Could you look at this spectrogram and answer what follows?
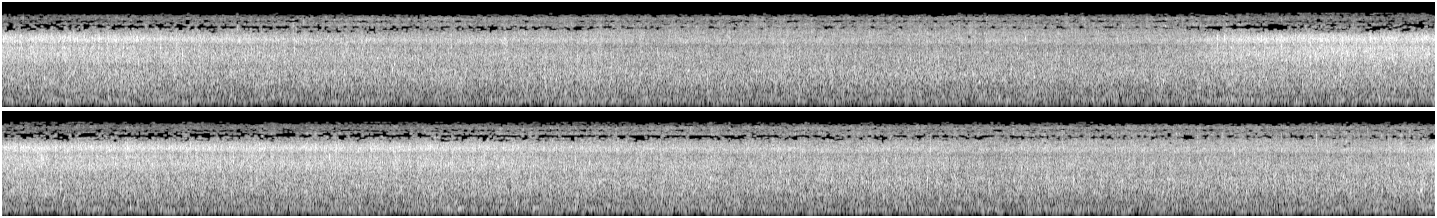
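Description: A small creek rushing over a rocky ledge and riffle: a steady, even rush of whitewater.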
